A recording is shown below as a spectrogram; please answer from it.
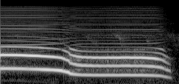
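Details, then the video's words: Dog giving a sustained howl under two seconds long, holding a steady tone, stepping down abruptly to a lower pitch midway, then trailing off downward at the end; no background sounds. "SOME VOICE OF DOG."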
